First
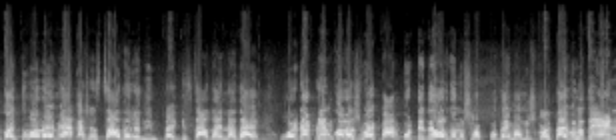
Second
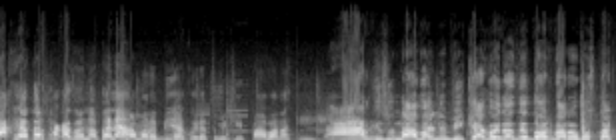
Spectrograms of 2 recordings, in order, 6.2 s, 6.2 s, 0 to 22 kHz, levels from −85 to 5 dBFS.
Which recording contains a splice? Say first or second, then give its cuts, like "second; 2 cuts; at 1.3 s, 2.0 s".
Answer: second; 1 cut; at 1.3 s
